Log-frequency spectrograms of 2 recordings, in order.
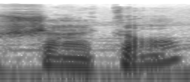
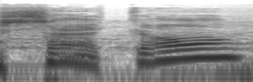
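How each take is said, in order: First: The name starts with a 'ch' sound. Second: The name starts with a plain 's' sound. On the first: The speaker's own village says it this way. "Nous disions le cinq ans" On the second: The hamlet's people say it this way. "eux disaient"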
